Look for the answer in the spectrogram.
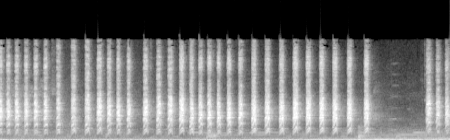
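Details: Lure sound of a little spiderhunter, meant to get raw kept birds calling quickly; a fast run of high, dry, percussive notes at a steady clip, breaking off near the end, with a constant low background drone.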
